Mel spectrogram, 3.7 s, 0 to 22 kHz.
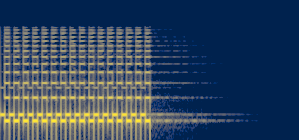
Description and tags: Synthesised modulated telephone ring (with effects tail)
This sound was created using Sylenth1 and imitates a telephone ring ideal for foley sounds or as a background sound in a dance track.
sound, FX, ring, telephone-ring, sound-effect, telephone, effect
